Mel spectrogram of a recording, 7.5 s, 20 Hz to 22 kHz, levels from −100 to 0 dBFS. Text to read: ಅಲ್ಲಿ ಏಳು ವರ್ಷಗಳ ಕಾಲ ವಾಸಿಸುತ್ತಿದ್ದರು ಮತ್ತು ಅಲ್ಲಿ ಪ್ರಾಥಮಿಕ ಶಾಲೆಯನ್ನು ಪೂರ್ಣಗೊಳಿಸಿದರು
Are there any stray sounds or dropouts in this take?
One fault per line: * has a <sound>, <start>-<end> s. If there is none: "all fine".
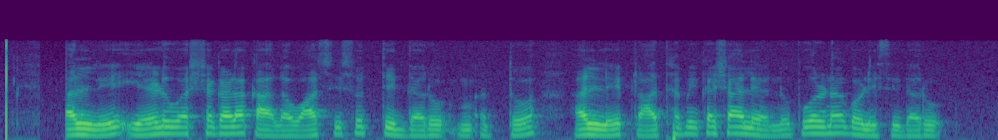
all fine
